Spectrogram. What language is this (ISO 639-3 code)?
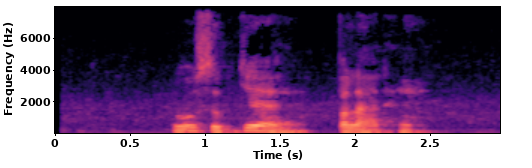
tha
